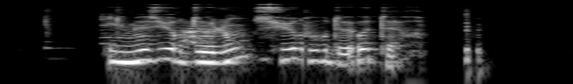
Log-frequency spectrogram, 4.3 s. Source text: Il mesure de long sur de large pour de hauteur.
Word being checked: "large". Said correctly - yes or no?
no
